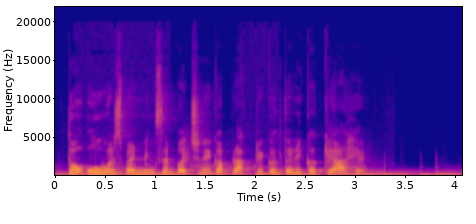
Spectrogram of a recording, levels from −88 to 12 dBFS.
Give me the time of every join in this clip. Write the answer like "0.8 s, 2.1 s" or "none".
3.2 s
